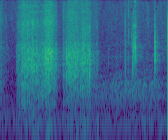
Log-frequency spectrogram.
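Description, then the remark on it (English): A small zipper on the back of a purse is pulled open in two quick raspy strokes, followed by a few soft clicks and rustles. The sound is quiet, with no talking. “In the back, you get a little zipper”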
